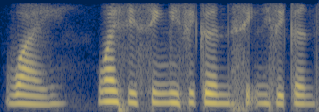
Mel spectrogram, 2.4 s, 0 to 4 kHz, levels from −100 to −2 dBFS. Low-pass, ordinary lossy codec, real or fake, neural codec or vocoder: 3.6 kHz; none; fake; codec, 16 kHz, 0.8 kbps, ZipCodec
